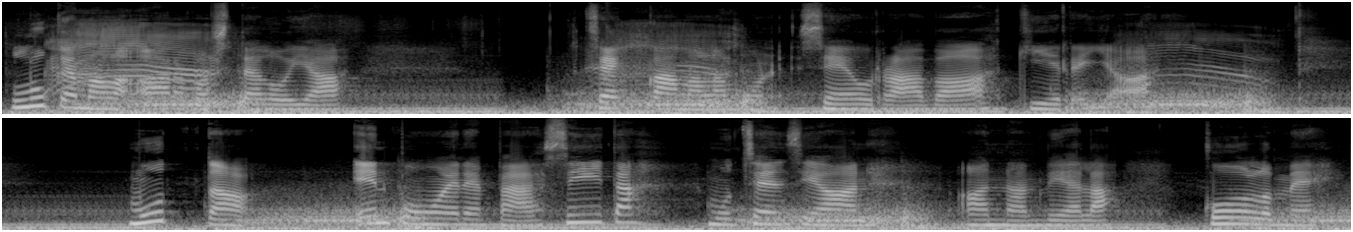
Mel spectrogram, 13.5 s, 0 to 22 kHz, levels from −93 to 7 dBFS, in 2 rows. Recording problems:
low rumble; loud; throughout; 7 dB below the speech
animal sounds; noticeable; throughout; 10 dB below the speech

